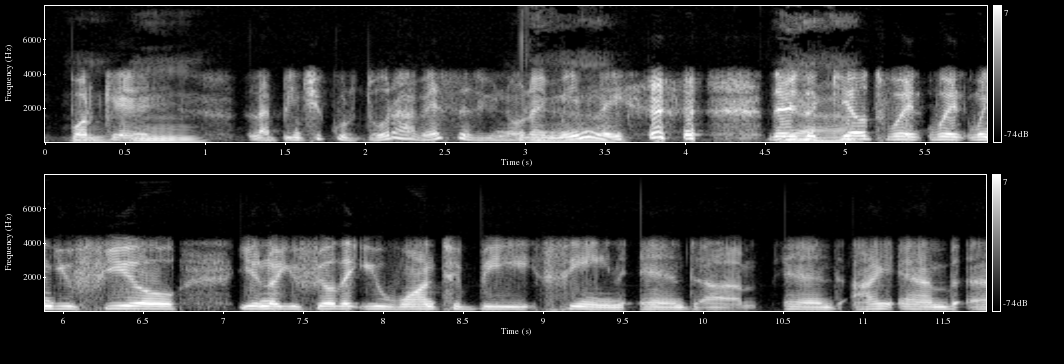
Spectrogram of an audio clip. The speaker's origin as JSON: {"language": "English", "town": "Los Angeles", "region": "California", "country": "United States", "tie": "born or raised there", "said": "I was born and raised in South Central Los Angeles, first generation in a community of brown and black folks"}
